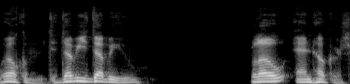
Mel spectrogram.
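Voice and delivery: radio announcer voice, on-air host delivery. Urged to turn on the voice, opening a pretend radio show: radio voice. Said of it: "Turn on the voice".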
